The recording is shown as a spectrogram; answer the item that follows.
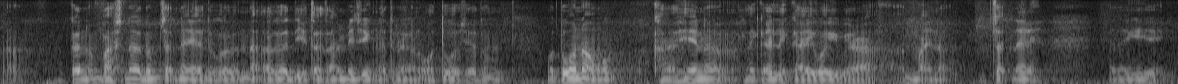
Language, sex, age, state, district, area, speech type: Manipuri, male, 18-30, Manipur, Kakching, rural, spontaneous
